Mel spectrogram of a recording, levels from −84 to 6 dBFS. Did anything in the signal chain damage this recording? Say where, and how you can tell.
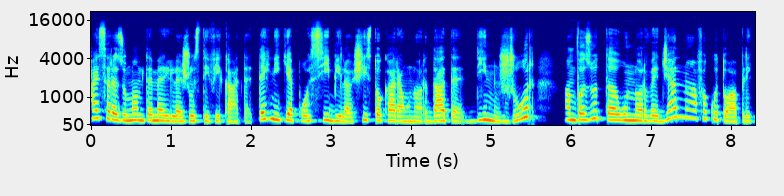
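No, nothing in the signal chain damaged this speech recording. No point in the audio carries evidence of trouble at any stage between capture and playback.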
